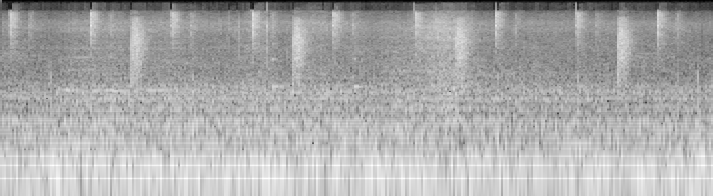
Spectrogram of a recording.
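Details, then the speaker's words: Vauxhall Corsa with a replacement engine, fitted because the old one made awful noises and had low oil pressure: a low, steady, even idle rumble with no knocks or ticks; normal idle. "we have already started it I'm not gonna lie we have already started it just to make sure that everything runs all right"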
